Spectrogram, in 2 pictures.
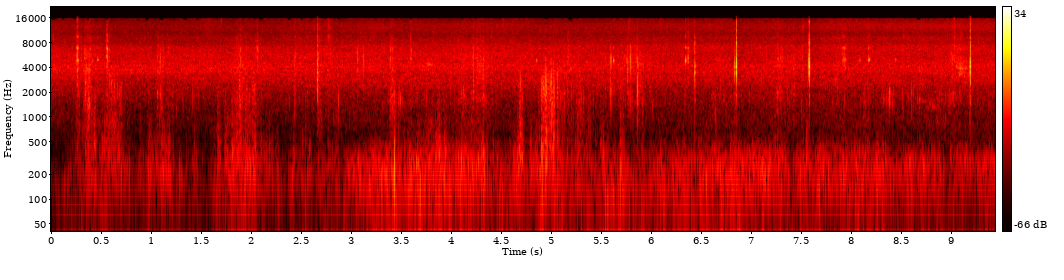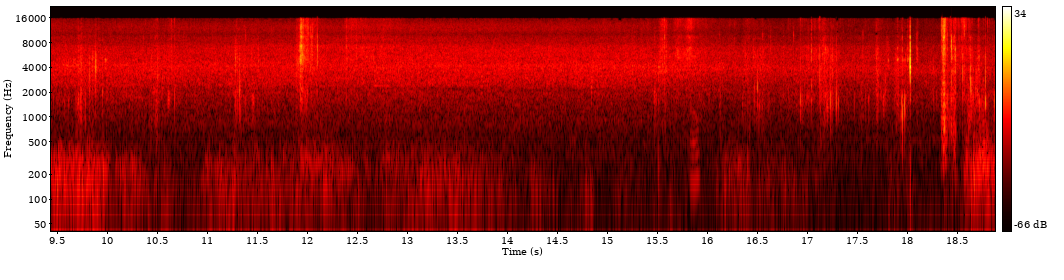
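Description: Wind gusts roughly across the microphone outdoors.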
